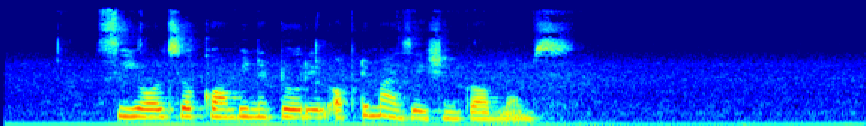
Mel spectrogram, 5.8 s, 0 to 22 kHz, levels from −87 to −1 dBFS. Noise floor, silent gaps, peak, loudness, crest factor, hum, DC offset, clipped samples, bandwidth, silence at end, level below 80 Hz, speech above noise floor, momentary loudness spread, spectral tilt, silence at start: -57 dBFS; none; -12 dBFS; -28 LUFS; 18 dB; none; under 0.1%; under 0.1%; 16.5 kHz; 2 s; -54 dBFS; 30 dB; 11 LU; -5.5 dB/octave; 0.65 s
